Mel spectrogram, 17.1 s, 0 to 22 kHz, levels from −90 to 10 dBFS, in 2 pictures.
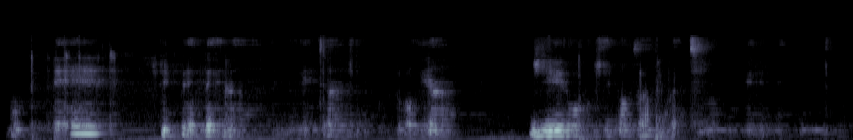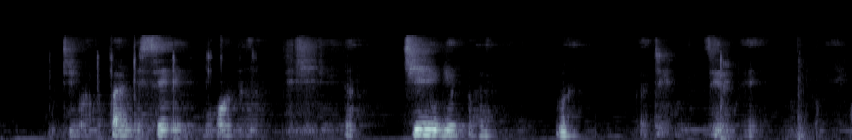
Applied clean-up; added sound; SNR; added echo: neural mask model DeepFilterNet 3.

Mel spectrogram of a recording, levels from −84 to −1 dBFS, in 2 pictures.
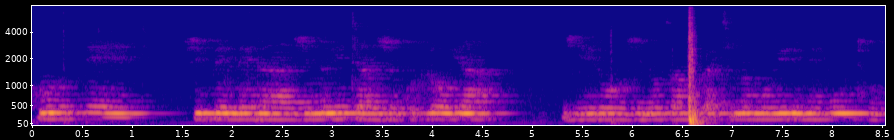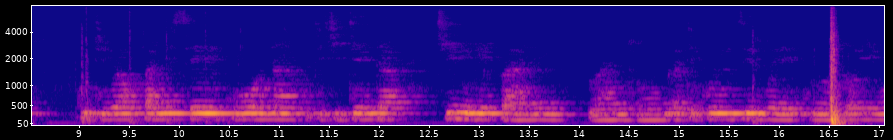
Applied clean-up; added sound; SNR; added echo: none; Chirp, tweet / Slam / Car; 9 dB; reverberation time 2.0 s.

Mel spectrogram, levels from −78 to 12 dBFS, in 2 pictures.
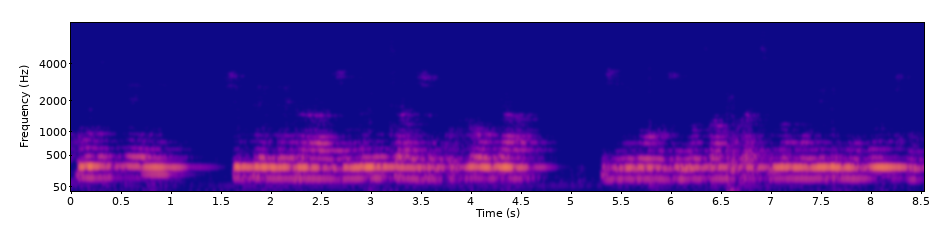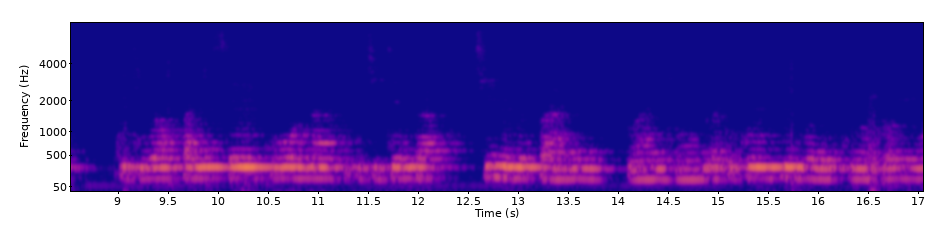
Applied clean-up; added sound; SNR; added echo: neural separator model SepFormer DNS4.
